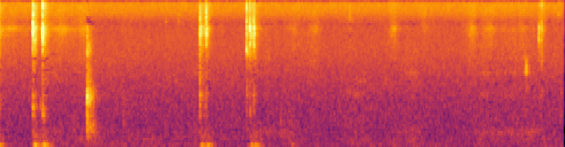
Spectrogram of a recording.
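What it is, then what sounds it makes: Plastic-key keyboard typing. Fingertips with white-painted nails press the black plastic keys of a slim, compact wireless keyboard in a grey metal-look frame lying on a wooden table. Slow, unevenly spaced taps sound as soft, dull low thuds with a short, bright click on top, each dying away almost at once. Long quiet gaps fall between them.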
